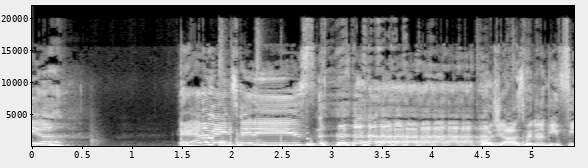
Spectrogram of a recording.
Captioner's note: laughing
